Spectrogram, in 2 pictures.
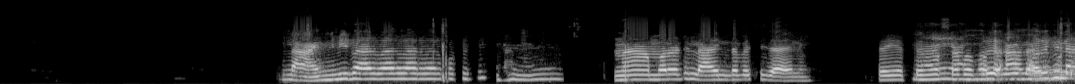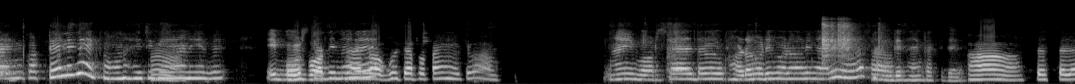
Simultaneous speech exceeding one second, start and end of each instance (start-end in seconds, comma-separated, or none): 9.2-10.9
